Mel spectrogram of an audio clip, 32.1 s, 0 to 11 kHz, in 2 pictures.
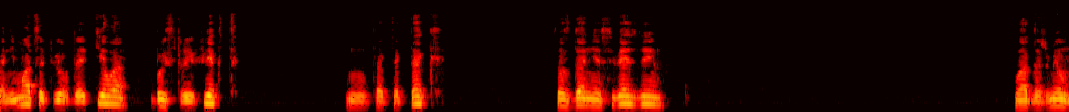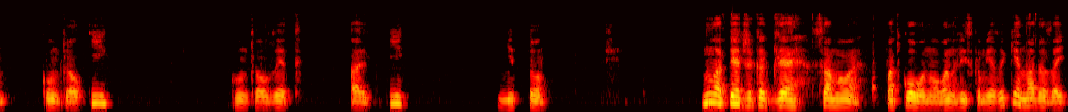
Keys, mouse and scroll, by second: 17.1 ctrl+i, 20.1 ctrl+z, 21.6 alt+i, 27.0 click.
